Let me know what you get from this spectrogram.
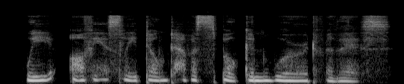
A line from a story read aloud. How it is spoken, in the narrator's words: Tak whispered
